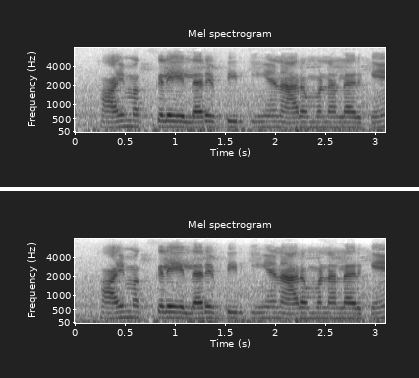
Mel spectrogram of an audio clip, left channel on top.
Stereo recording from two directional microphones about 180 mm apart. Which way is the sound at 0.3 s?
10° left (ahead or behind).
